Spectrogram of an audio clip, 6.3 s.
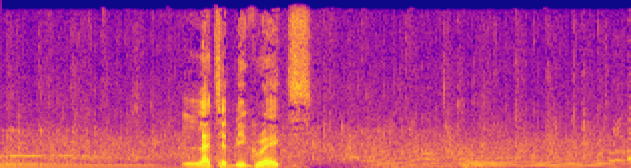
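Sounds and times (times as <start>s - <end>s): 
crowd hand clapping: 0.0s - 6.3s
speech: 1.8s - 3.2s.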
